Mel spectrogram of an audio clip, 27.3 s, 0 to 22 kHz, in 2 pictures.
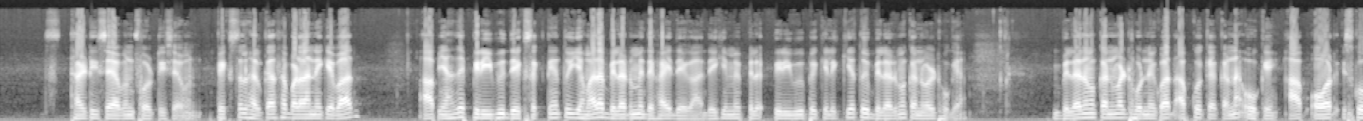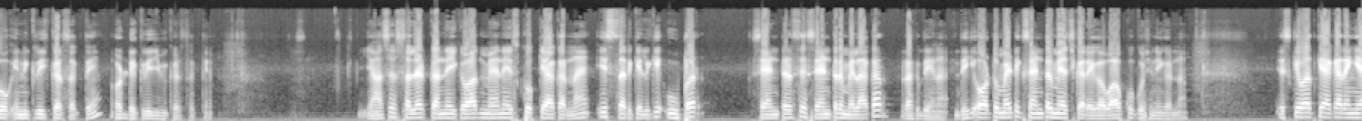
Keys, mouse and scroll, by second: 1.4 click, 6.8 click, 14.0 click.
